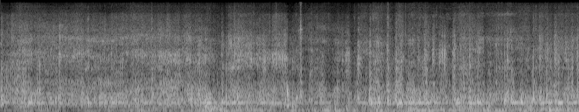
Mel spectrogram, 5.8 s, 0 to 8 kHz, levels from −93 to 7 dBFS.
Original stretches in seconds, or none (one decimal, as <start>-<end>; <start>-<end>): 4.1-4.6

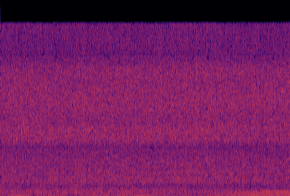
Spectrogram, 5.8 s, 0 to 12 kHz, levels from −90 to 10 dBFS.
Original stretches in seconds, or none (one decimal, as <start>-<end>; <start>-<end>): 0.0-5.8

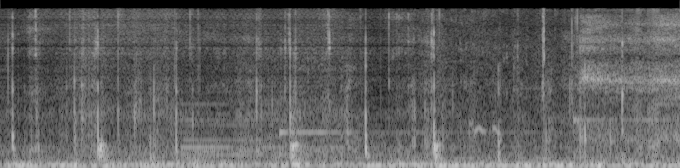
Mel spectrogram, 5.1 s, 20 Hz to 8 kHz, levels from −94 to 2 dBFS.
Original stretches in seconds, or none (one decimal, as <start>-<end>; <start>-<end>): 3.1-5.1

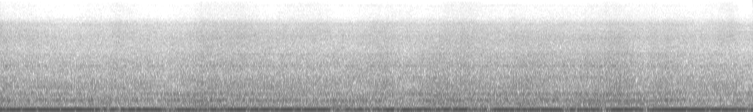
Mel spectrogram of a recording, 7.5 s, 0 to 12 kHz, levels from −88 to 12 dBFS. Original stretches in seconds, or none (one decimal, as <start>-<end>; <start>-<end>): 1.3-2.0

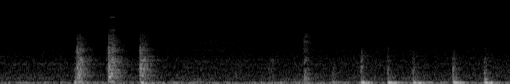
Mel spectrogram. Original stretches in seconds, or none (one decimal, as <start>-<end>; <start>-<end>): 3.1-5.1

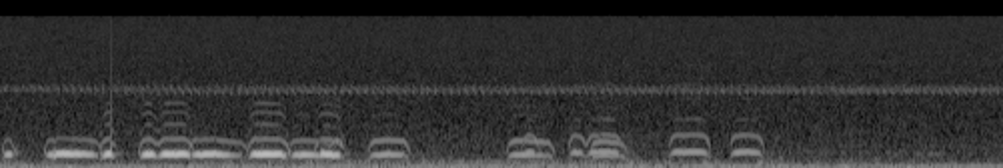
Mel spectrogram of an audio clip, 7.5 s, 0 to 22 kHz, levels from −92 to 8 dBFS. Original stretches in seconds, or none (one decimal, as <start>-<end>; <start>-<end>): none

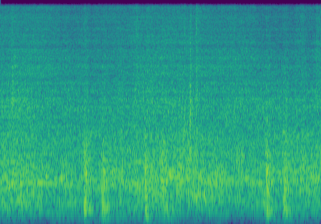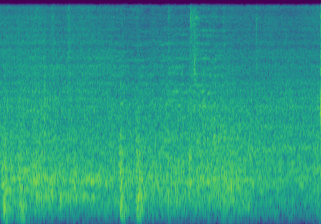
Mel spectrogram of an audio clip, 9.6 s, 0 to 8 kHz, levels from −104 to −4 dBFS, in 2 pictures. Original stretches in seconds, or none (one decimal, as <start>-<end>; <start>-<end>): 6.5-8.2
